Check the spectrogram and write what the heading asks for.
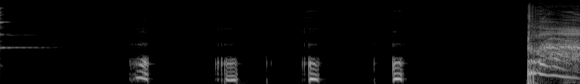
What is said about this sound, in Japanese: それじゃ、今日もお疲れっと。乾杯。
